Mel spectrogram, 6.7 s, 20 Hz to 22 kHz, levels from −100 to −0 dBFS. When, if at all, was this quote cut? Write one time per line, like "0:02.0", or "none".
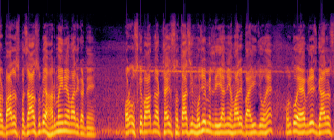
none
